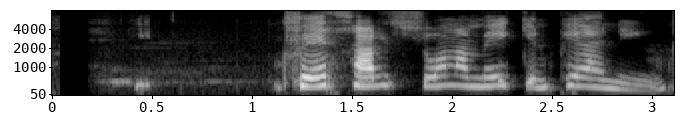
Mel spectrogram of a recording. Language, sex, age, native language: Icelandic, male, 6, Icelandic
